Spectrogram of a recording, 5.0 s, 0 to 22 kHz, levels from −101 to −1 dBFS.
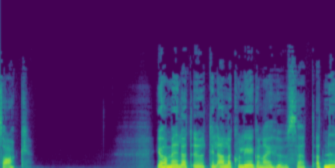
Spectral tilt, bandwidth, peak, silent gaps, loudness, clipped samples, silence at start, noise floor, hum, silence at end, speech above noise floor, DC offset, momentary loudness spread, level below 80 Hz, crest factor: -6 dB/octave; 12.5 kHz; -2 dBFS; none; -17 LUFS; under 0.1%; 0 s; -81 dBFS; none; 0 s; 66 dB; under 0.1%; 10 LU; -58 dBFS; 16 dB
